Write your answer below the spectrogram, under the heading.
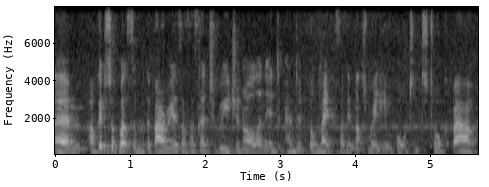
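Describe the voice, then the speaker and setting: A woman talks at a very fast pace with hardly any pauses, a medium pitch, monotone, flat intonation and big swings in loudness, amid audible room echo and noticeable background noise. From England, Nottingham. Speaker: documentary filmmaker. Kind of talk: conference talk. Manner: hesitant, many fillers.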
